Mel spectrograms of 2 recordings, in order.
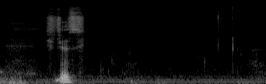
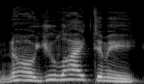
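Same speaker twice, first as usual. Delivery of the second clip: high, drawn-out accusation; acted protest; 7 semitones higher, slower than usual. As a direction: wail it as a retold protest. Naruto accuses Lucifer of lying.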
